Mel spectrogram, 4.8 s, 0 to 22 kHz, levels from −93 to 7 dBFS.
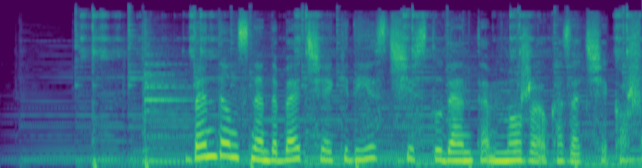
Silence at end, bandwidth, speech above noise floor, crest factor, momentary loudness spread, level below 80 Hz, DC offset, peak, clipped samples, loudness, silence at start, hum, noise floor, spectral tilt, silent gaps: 0 s; 18.5 kHz; 31 dB; 14 dB; 15 LU; -40 dBFS; under 0.1%; -2 dBFS; under 0.1%; -15 LUFS; 0.55 s; none; -45 dBFS; -4.5 dB/octave; none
